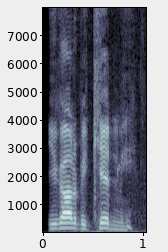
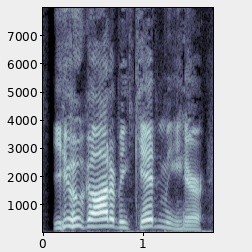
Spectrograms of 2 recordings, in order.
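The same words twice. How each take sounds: First: Said in the usual way. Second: Louder, stressing gotta; louder disbelief. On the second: Real, not acted. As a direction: hit gotta harder in disbelief.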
